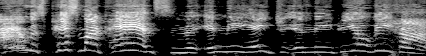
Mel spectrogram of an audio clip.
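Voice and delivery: put-on high, slow, drawn-out baby voice. Imitating a houseguest talking in the Nook: Shania baby voice. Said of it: "You do your baby voice".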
